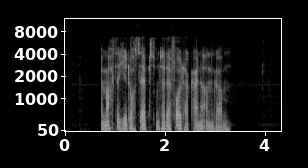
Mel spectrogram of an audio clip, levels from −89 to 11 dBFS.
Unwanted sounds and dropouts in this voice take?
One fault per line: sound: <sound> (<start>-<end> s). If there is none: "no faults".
no faults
